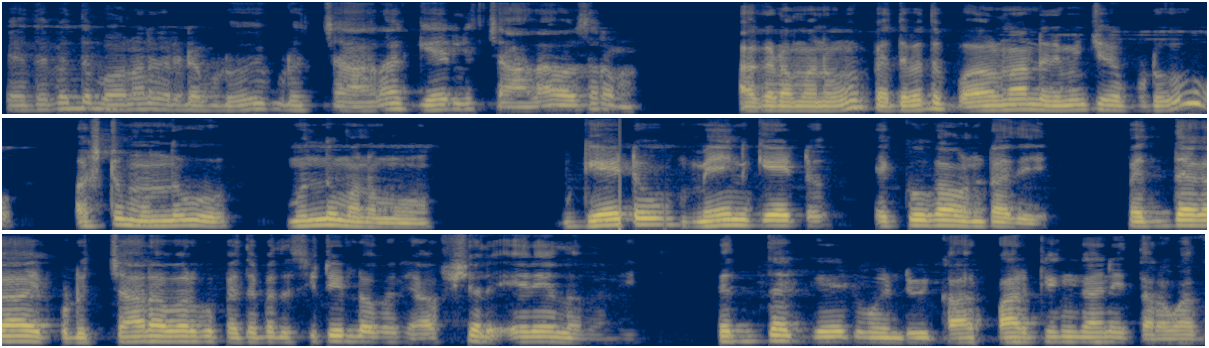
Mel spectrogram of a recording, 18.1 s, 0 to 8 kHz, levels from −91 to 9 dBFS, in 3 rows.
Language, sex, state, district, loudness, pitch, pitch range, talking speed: Telugu, male, Andhra Pradesh, Anantapur, -21 LUFS, 125 Hz, 120-140 Hz, 155 wpm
